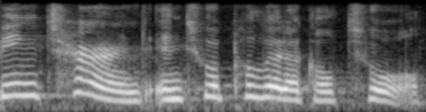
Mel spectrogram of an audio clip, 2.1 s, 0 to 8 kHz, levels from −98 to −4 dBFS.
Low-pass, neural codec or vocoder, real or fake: 7.2 kHz; none; real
